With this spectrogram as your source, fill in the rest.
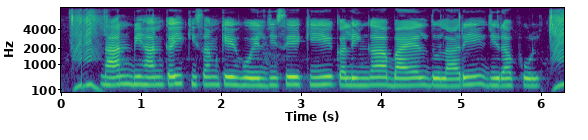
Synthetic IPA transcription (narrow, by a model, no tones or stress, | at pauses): d̪ʱaːnbɪɦaːnkəikɪsəmkeɦoːeld͡ʒɪsekiekəlɪ̃ŋɡabaːld̪olaːɾid͡ʒiɾapʰuːl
